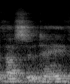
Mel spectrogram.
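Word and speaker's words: Vāsudev: So the son of Vasudev, in this case, the practice would be to lengthen the first syllable, which is just A, Vasudev, just A, Vasudev. So Krishna, the son of Vasudev, is Vasudev, with a long A.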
